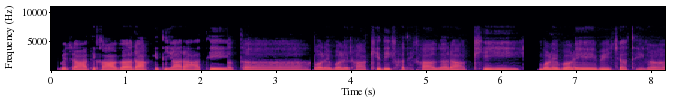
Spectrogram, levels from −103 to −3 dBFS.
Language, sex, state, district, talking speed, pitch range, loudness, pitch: Chhattisgarhi, male, Chhattisgarh, Bilaspur, 145 wpm, 120-130 Hz, -42 LUFS, 125 Hz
